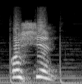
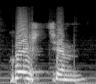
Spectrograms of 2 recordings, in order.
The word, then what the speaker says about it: question: কোশ্চেন, এটা হবে কোয়েশ্চেন, কোয়েশ্চেন।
